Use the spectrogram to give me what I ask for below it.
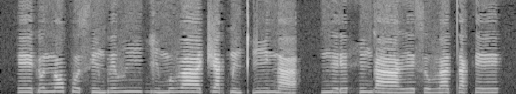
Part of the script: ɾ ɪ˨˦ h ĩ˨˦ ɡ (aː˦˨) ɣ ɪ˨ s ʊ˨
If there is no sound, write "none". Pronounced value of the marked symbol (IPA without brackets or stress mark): aː˨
